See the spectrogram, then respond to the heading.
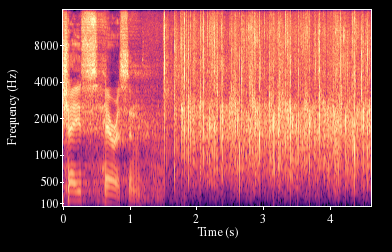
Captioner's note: applause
